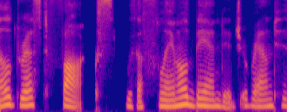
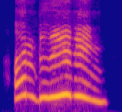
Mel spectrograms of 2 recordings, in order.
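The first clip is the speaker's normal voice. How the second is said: much higher, louder yelp; 9 dB louder, slower than usual. A narrator's reading. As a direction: yelp in alarm. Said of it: "the fox yelped".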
